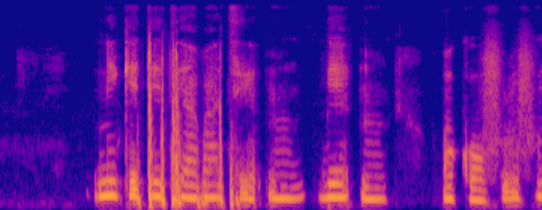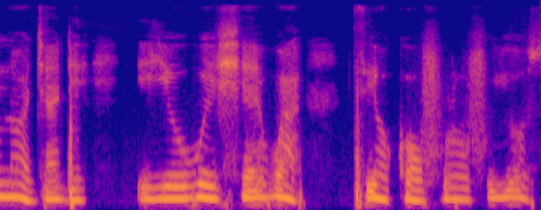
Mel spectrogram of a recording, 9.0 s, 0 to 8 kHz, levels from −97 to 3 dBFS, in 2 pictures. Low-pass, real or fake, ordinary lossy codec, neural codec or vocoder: 7.2 kHz; real; AAC, 48 kbps; none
